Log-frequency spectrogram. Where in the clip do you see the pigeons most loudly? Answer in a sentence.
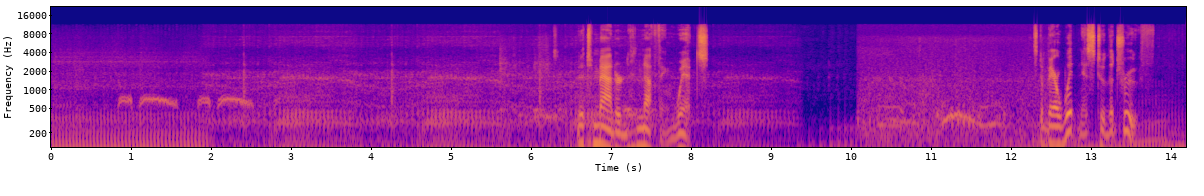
The volume of the pigeons peaks at 11 seconds.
